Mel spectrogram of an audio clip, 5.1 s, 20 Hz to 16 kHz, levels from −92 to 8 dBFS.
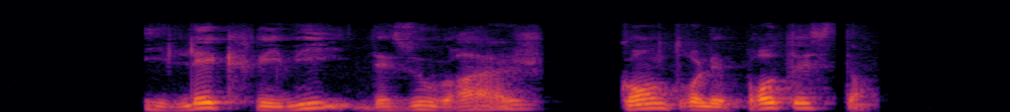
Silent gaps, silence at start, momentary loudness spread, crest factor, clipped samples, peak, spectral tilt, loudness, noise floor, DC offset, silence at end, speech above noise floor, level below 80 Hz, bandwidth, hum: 2.90-3.11 s; 0.75 s; 14 LU; 18 dB; under 0.1%; -10 dBFS; -7.5 dB/octave; -29 LUFS; under -90 dBFS; under 0.1%; 0.65 s; over 62 dB; -72 dBFS; 7.4 kHz; none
